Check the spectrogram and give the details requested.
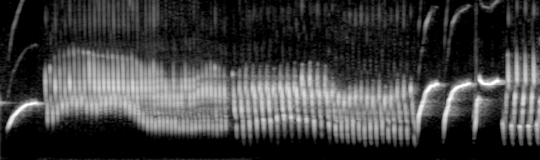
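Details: Canary singing as training material for young canaries: an upward whistle opens into a loud rolling trill, then a fast stuttering rattle and several sharp rising whistles near the end.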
